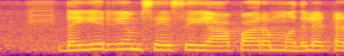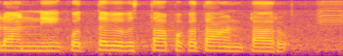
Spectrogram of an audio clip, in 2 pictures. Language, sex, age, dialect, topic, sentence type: Telugu, female, 18-24, Southern, banking, statement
